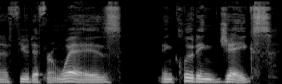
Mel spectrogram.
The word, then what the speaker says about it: Jaques: her contemporaries in a few different ways, including Jake's. J A ke, which is for me the easiest to pronounce.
